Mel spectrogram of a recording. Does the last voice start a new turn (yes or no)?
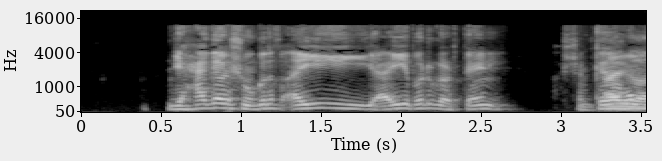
yes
